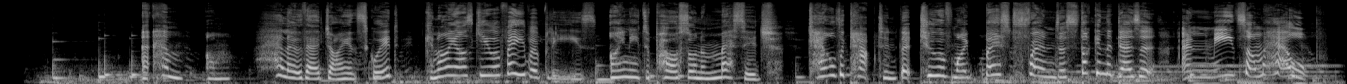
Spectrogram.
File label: english british animation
